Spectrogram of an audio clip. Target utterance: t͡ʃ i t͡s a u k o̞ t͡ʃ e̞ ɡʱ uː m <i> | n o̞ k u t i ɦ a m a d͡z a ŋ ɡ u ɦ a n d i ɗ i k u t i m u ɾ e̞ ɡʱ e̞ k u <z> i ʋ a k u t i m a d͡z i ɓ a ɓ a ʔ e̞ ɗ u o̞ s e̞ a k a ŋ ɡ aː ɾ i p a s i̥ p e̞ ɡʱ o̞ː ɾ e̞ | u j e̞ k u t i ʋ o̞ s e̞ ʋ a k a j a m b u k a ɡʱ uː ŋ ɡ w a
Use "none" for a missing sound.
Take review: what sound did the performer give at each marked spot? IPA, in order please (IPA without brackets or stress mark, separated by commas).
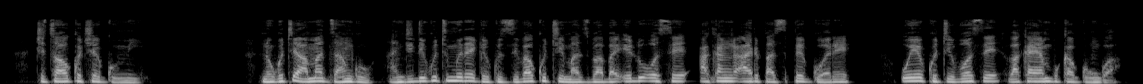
i, z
